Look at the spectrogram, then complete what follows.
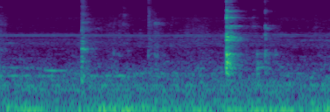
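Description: Dishes and kitchen utensils knocking and clinking on a counter during salad preparation: a few separate knocks, the loudest nearly three seconds in, over a low steady hum.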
